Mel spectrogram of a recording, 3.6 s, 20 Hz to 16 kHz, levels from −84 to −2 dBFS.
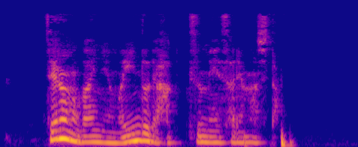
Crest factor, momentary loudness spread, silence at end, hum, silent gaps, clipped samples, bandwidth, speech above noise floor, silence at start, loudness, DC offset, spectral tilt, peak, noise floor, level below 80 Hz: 20 dB; 15 LU; 0.65 s; none; none; under 0.1%; 11.5 kHz; 52 dB; 0.45 s; -25 LUFS; under 0.1%; -7.5 dB/octave; -4 dBFS; -76 dBFS; -48 dBFS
